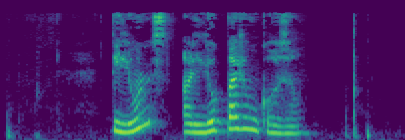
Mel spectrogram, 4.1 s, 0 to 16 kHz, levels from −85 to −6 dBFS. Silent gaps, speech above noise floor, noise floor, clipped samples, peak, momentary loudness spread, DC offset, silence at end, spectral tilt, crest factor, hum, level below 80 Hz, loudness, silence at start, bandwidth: none; 40 dB; -62 dBFS; under 0.1%; -6 dBFS; 23 LU; under 0.1%; 0.5 s; -3 dB/octave; 20 dB; none; -66 dBFS; -23 LUFS; 0.05 s; 11.5 kHz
